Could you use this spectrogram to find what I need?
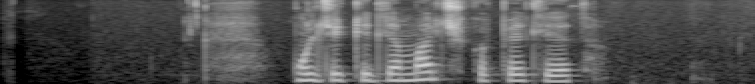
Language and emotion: Russian, neutral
